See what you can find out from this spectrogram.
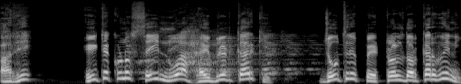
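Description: From 1.26 to 3.52 s, feedback echo between two devices: each phrase returns roughly every fifth of a second, about 16 dB down. A second device's playback re-enters the microphone uncancelled.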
